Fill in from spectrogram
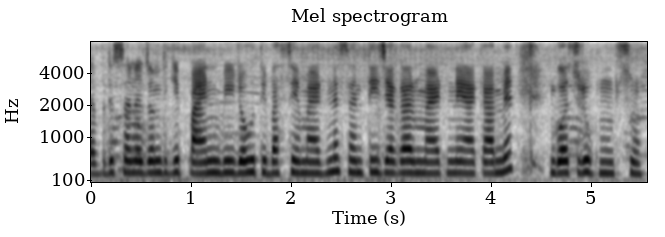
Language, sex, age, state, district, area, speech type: Odia, female, 18-30, Odisha, Kalahandi, rural, spontaneous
